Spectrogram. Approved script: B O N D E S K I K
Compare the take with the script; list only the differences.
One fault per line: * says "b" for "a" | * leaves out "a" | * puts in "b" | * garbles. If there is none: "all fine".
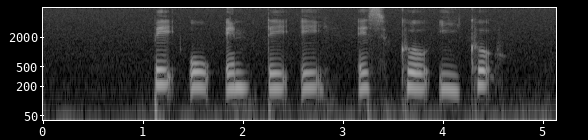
all fine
